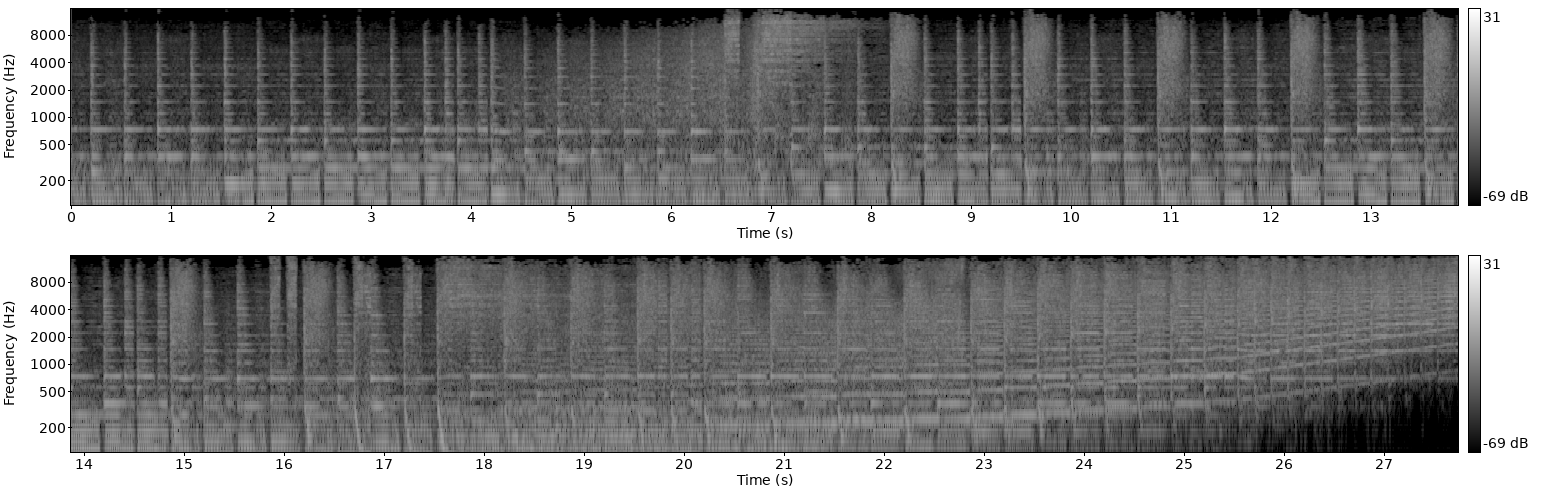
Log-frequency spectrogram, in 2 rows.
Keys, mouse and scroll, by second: 1.8 click, 3.6 click, 4.1-4.5 scroll down 7, 7.9 click, 8.3 click, 9.1 r, 14.6-14.9 scroll up 7, 16.1-18.0 drag, 20.5 s, 21.7 click, 22.0 Tab, 23.3 click, 23.9 click, 24.7 Tab, 25.5 click, 25.8 Tab, 27.1 click.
